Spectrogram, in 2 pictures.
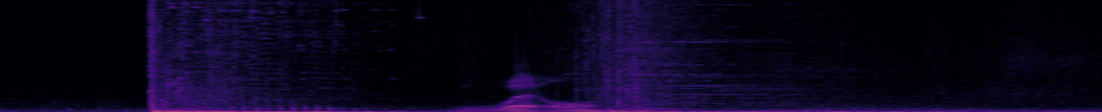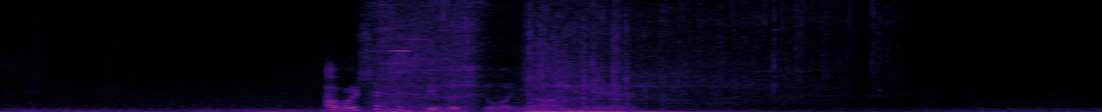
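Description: A magic spell bursts with a deep, rumbling whoosh.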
